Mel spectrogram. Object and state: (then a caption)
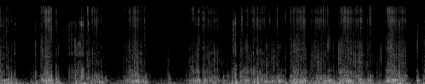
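Rhinestone-studded clutch wallet. Long nails scratch across the rhinestone face and sides of a small gold rhinestone-covered clutch wallet standing upright. The result is a steady, gritty scraping and rubbing with brief bright, crackly bursts over a soft low rumble, swelling and dipping as the nails move.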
